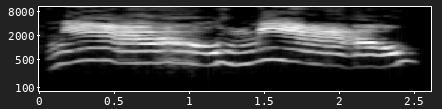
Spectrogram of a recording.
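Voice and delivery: high, loud mock meow; cat meow. Imitating cat.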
